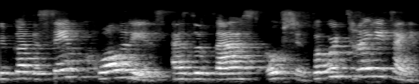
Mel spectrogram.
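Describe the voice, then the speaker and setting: With a French Canadian accent, a high-pitched woman speaks in an animated tone, her pitch swinging very widely amid audible room echo. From Quebec, Canada. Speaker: spiritual workshop speaker. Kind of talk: talk to small audience. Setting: room with live audience. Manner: animated, conversational.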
